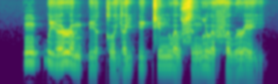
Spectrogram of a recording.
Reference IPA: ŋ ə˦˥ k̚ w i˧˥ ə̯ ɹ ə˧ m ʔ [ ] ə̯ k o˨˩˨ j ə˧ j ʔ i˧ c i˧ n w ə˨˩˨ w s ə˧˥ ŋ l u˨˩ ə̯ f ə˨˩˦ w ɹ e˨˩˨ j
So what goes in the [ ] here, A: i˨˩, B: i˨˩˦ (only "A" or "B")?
A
